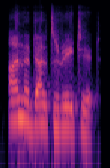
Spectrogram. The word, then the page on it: unadulterated: Indian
